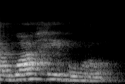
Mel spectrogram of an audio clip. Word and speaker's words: Waheguru: And while we are holding our breath, we are going to mentally chant the mantra Waheguru, as in 3 syllables, even if there are Waheguru, okay?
